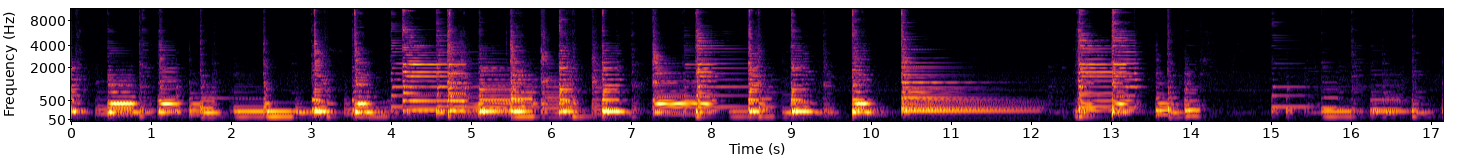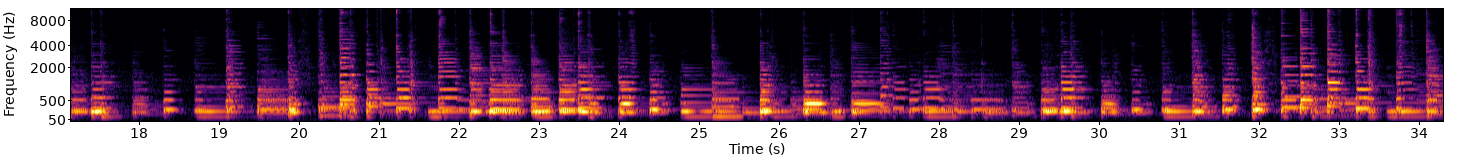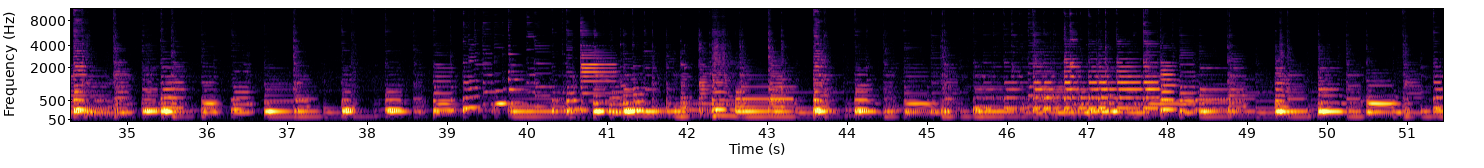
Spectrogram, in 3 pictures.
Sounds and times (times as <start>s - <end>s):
Guitar: 0.0s - 51.4s.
